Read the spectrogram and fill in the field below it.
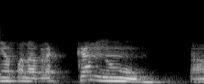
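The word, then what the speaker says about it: κανών: No grego, cânon é a palavra canon. Tá? O cânon, na verdade, é a palavra canon no grego. A pronúncia no grego é canon, que significa vara, que significa uma régua de medir.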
